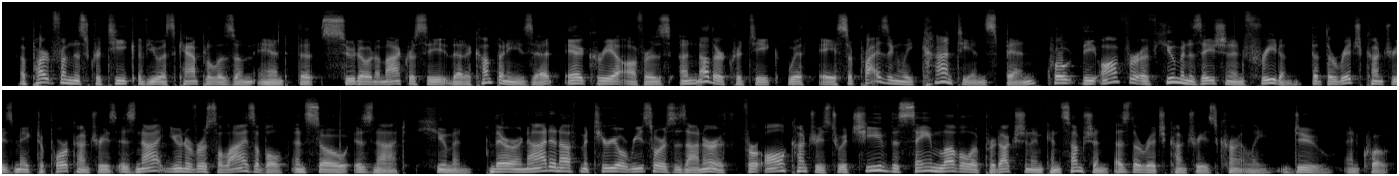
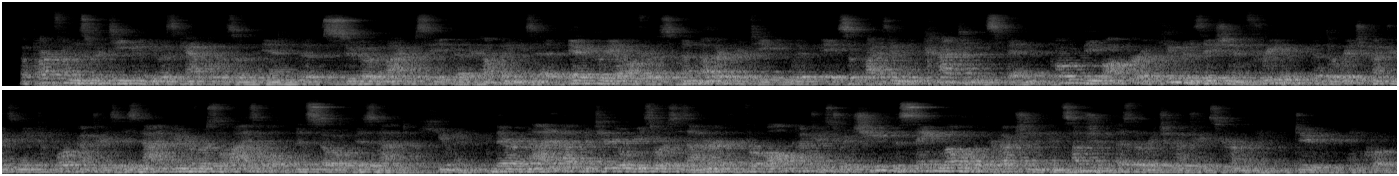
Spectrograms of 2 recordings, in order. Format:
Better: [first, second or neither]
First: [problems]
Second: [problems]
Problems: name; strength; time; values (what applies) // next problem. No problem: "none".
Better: first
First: none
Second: off-mic speech; far // room echo; strong; dies away in 1.9 s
